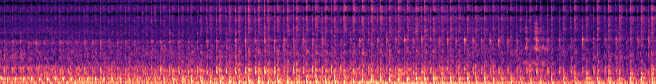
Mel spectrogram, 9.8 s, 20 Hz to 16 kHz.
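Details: Field Marshall Series 3A single-cylinder diesel, first start after rebore and oversize piston fitted (a ring had snapped, likely from bore pitting); steady deep thump about three and a half beats a second, no knocking, sounds better than before.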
